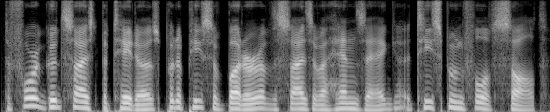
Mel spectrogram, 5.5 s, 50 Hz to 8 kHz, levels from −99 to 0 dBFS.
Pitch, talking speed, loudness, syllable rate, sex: 140 Hz, 240 wpm, -18 LUFS, 5.2 syllables/s, male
